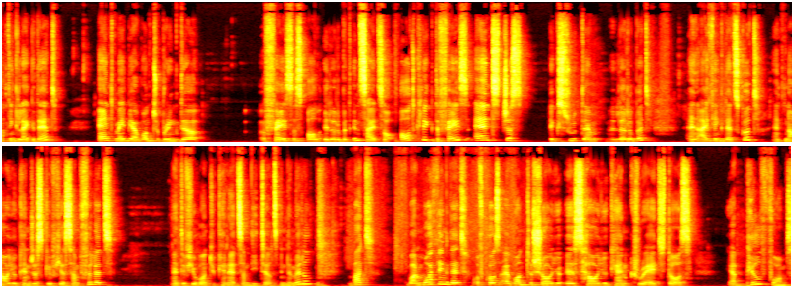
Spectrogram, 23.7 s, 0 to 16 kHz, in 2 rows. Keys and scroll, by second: 0.3 3, 11.1 2.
